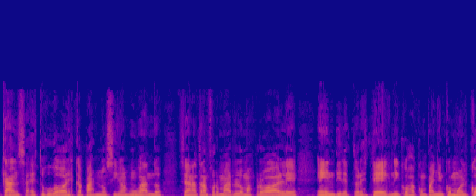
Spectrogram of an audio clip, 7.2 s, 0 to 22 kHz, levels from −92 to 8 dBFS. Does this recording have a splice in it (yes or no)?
no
